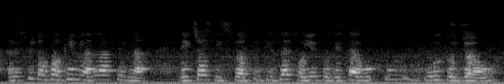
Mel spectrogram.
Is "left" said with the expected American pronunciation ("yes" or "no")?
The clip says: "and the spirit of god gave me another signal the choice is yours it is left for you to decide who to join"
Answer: no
